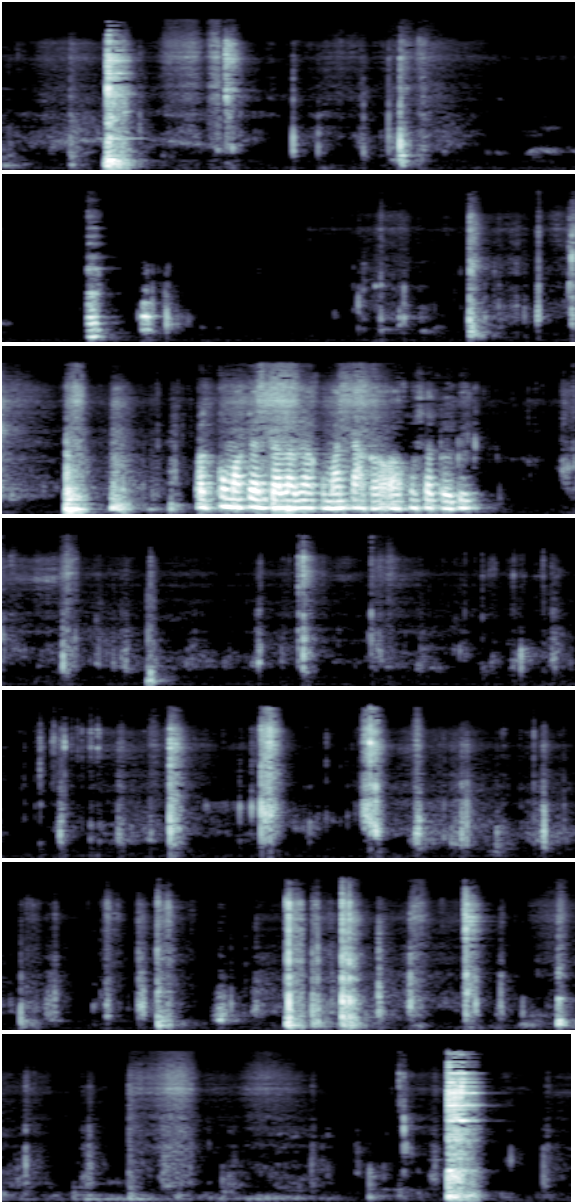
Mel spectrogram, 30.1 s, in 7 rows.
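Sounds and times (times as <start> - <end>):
person chewing crisp salad leaves: 6.8 - 9.0, 12.1 - 26.7.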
